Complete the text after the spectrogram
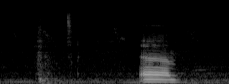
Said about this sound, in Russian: Я дверку приоткрою, а то мне что-то жарковато здесь в машине.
